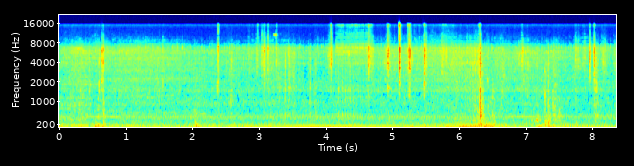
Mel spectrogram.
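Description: Car idling at a standstill, heard from inside the cabin: a steady low engine hum with scattered small clicks and rattles, and a brief louder swell about six seconds in.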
